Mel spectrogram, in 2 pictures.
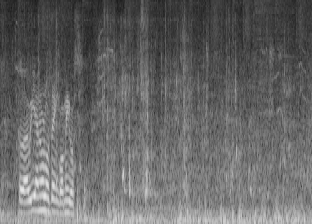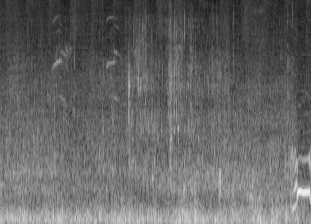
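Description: Small waves lap against rocks.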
